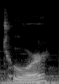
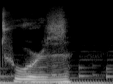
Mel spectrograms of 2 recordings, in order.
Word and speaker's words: Tours: I pronounced his name like a Texan, hard on that S. Gregory of Tours. So, forgive me. The French way. And apparently the correct way is Gregory of T.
